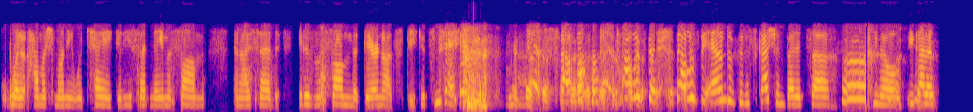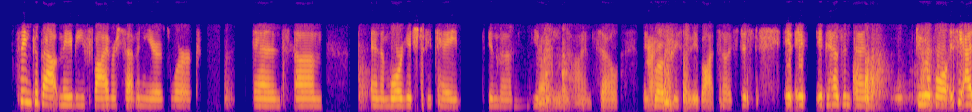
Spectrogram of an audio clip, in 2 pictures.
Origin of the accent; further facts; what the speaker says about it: United States; sort of got to know my place in the world as an American. And I had felt, you know, very superior as an American, I think, my whole life.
